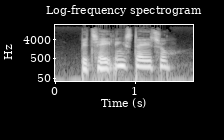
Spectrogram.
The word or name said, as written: betalingsdato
